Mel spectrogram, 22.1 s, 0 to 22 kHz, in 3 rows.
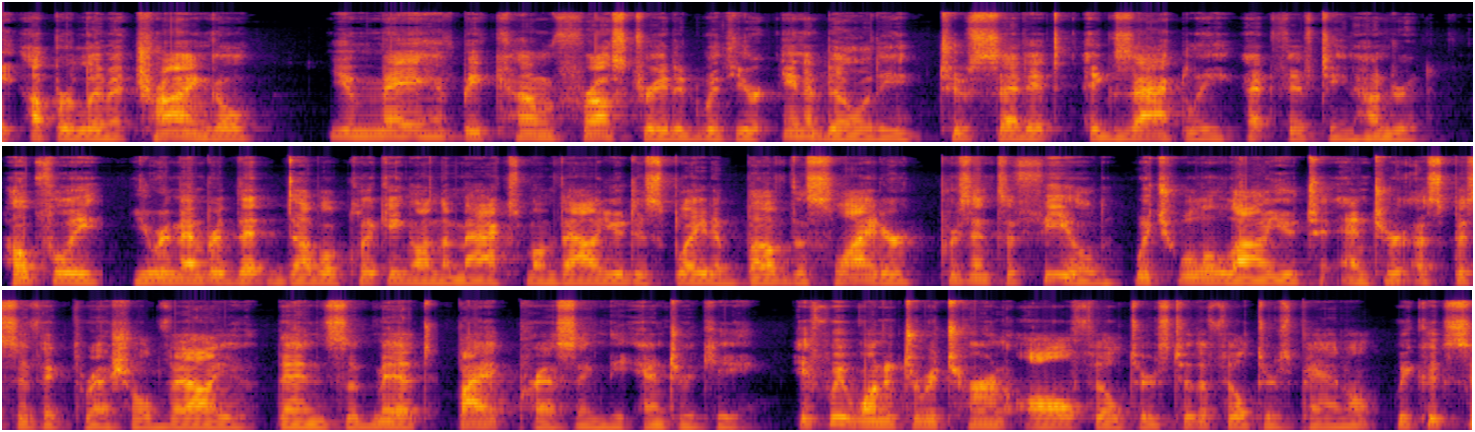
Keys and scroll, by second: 17.5 Return.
